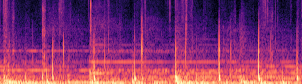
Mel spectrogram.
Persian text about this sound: حالا از روی پشت بوم صدای پا میاد انگار که یه نفر با عجله داره روی پشت بوم قدم میزنه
